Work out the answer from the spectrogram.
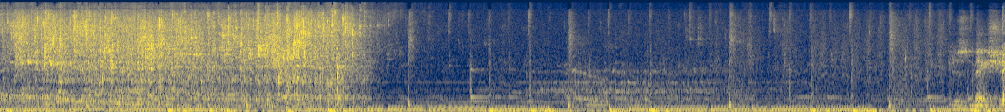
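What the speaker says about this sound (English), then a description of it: "We're going to drain out all the solids in there." Chicken broth for egg noodle soup pours through a strainer, a loud continuous rush of liquid that thins partway through into a steady trickle and splashing.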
